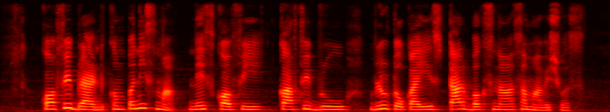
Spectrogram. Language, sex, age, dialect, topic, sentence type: Marathi, female, 36-40, Northern Konkan, agriculture, statement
